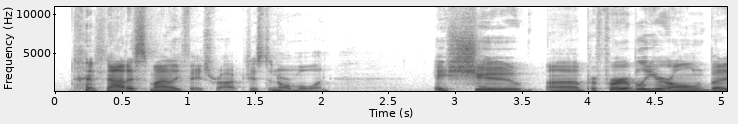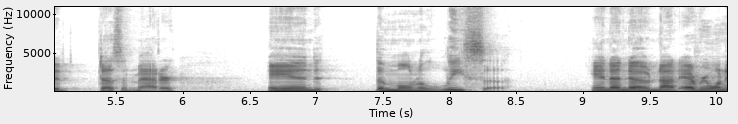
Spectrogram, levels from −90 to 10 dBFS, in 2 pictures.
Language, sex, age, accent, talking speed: English, male, 30-49, American, 165 wpm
